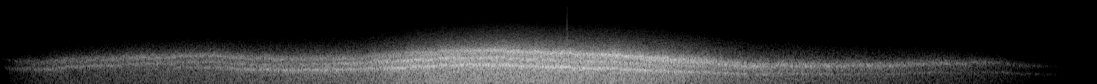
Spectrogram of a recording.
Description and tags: gust-mono
This is simply a mono version of Tony-B-kksm's "Gust of Wind, Moving Left to Right".
gust, storm, wind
